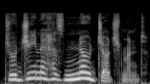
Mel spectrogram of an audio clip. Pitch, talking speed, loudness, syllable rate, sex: 230 Hz, 160 wpm, -15 LUFS, 5.0 syllables/s, female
